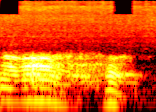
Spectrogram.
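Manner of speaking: ordinary talk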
